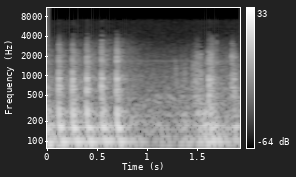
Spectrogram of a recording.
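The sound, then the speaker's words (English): A quick series of about five firm knocks on a next-door neighbour's door, followed by a few softer, less distinct raps after a short pause, with no talking. “I'll knock again.”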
